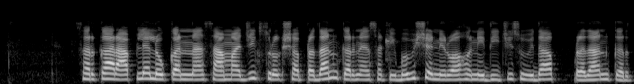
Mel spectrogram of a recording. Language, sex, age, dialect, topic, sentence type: Marathi, female, 18-24, Northern Konkan, banking, statement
